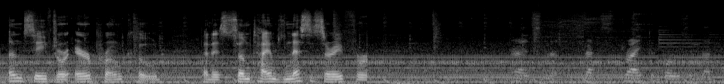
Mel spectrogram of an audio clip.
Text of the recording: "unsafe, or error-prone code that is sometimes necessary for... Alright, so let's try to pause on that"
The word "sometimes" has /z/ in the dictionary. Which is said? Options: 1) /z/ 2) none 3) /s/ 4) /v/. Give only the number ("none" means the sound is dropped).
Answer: 1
